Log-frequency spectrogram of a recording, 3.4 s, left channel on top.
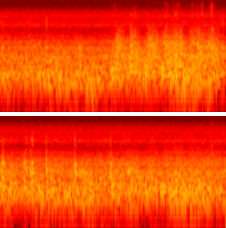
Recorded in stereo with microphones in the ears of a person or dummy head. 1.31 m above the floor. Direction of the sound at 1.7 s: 70° left (ahead or behind).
